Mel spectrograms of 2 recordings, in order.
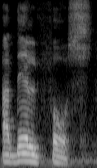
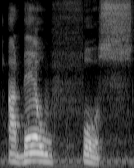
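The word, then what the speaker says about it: ἀδελφός: do grego adelfoz tá a quem pronuncie adeleforce Adele Force ou outros dizem adelfos adelfos Adele Foz adelfos Ok Lembrando que é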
